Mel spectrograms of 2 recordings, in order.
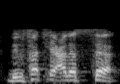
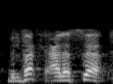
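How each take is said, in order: The two takes are said the same way.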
